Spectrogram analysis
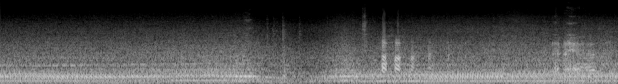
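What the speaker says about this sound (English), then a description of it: "Engine sounds good." A 1969 Chevrolet Chevelle SS 396 with a four-speed manual rumbles steadily while being driven, a loud continuous engine drone that dips briefly as if shifting gears, with light rattles over it.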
